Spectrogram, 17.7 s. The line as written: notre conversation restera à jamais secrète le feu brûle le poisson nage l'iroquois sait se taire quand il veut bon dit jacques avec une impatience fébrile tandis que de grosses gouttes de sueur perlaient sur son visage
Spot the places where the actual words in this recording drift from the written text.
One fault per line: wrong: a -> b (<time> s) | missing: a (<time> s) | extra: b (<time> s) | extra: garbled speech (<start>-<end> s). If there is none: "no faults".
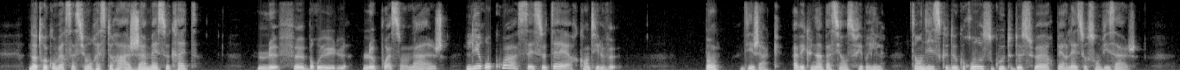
no faults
